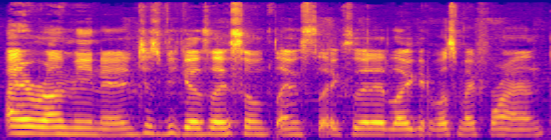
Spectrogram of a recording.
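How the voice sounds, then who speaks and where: Young adult woman, Czech accent, mellow slightly low voice, slow shy vlog rambling, kept quiet. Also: little pitch movement, faint music behind. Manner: awkward, self-conscious, giggly, apologetic; keeping voice hushed so as not to be heard in the house. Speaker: online video creator. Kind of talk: casual rambling vlog chat.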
